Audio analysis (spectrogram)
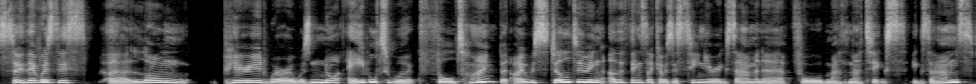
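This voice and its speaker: Recorded dry and close with no echo, a woman with a British accent speaks in a dark, mellow tone with ordinary pitch variation. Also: medium pitch for a woman, moderate pace. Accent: British, says listeners can tell. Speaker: digital marketing consultant. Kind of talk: podcast interview. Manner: conversational, many fillers.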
